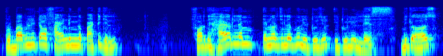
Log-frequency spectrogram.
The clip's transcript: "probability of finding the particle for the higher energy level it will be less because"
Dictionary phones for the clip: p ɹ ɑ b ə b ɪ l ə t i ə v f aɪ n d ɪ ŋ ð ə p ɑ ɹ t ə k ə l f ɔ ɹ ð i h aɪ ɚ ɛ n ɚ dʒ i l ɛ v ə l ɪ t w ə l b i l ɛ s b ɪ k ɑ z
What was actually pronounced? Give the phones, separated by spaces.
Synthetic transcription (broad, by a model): p ɹ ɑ b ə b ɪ l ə t i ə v f aɪ n d ɪ ŋ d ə p ɑ ɹ t ə k ə l f ɔ ɹ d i h aɪ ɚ ɛ n ɚ dʒ i l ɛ b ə l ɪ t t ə l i l ɛ s b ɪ k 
